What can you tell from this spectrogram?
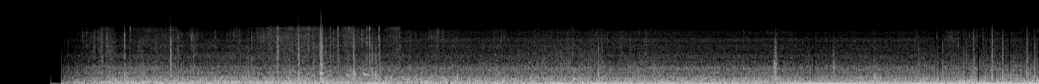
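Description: Car driving at road speed, a steady engine and tyre rumble heard from inside the cabin, starting abruptly about half a second in, with a few faint ticks and knocks.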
